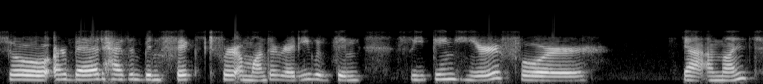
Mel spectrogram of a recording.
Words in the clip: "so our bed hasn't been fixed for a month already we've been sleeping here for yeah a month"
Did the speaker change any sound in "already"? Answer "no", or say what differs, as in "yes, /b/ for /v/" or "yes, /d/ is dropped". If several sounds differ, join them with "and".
no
